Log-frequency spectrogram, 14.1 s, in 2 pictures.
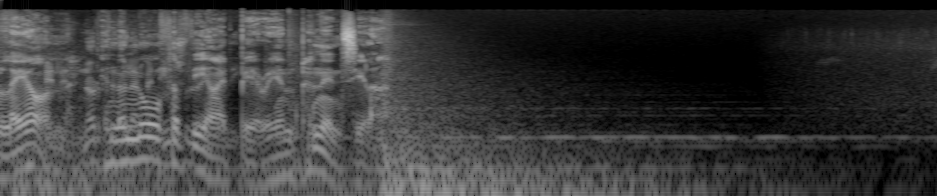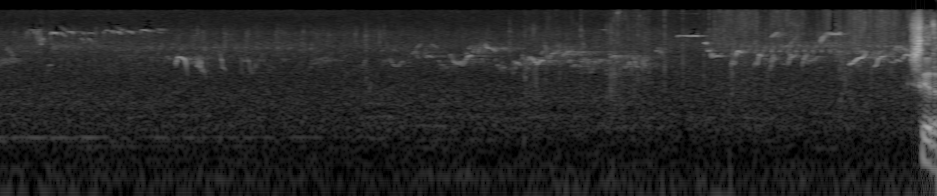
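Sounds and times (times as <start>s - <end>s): faint outdoor ambience: 0.0s - 3.7s, 4.7s - 14.0s
low held tone: 3.1s - 8.7s
small birds chirping: 6.0s - 14.0s.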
